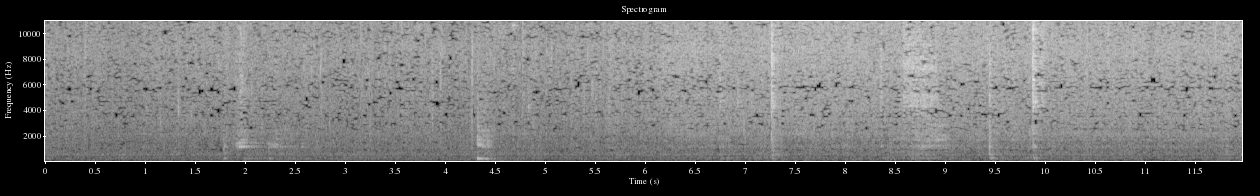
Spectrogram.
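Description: Chopped tomatoes and spring onions sizzling as they fry in oil in a pot, with a spatula stirring and a few sharp clinks of utensils against the pot. The sizzle grows louder about halfway through.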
